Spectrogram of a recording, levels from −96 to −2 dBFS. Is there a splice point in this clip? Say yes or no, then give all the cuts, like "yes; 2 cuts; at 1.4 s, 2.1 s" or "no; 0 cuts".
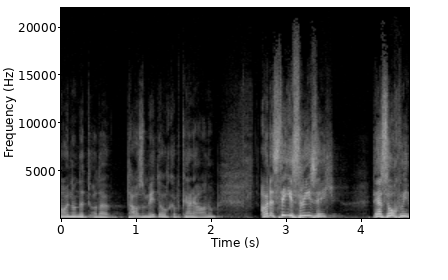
no; 0 cuts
